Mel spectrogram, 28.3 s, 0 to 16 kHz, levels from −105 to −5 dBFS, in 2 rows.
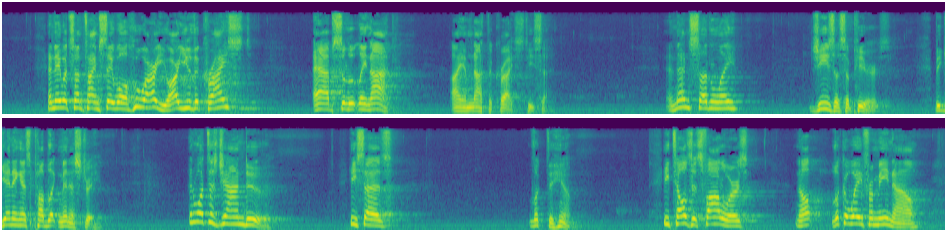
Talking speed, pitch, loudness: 110 wpm, 155 Hz, -16 LUFS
